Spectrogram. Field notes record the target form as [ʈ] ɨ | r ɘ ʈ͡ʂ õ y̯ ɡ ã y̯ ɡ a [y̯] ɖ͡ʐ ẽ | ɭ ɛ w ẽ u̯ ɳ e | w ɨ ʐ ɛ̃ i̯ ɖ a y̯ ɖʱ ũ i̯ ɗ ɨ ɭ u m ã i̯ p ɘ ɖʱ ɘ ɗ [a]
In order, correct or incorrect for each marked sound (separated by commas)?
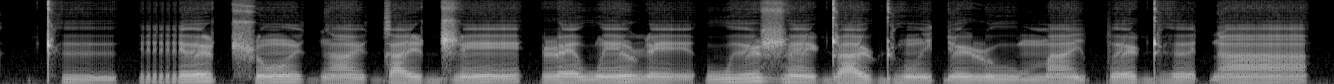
incorrect, incorrect, incorrect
